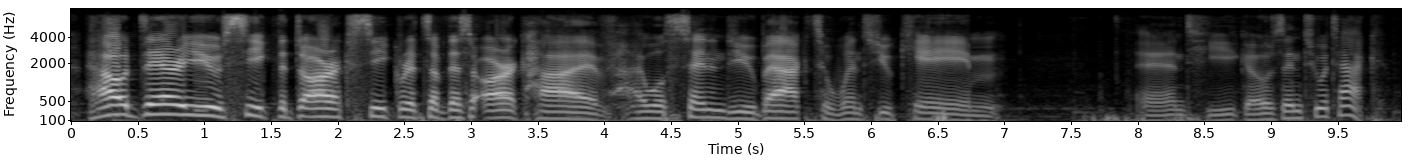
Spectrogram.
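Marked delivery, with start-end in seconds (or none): 0.2-7.0 very loud, booming, huge stone-monster voice. A storyteller voices a threatening figure just before it attacks, in a booming voice. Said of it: "he speaks in like this booming voice".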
